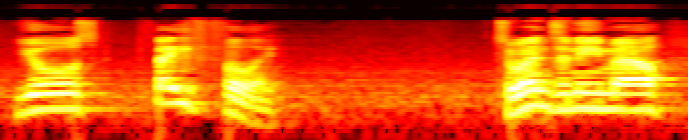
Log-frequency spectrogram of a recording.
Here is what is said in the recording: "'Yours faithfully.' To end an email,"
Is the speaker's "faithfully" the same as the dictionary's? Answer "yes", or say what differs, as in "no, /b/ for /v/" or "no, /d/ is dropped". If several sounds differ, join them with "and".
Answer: yes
